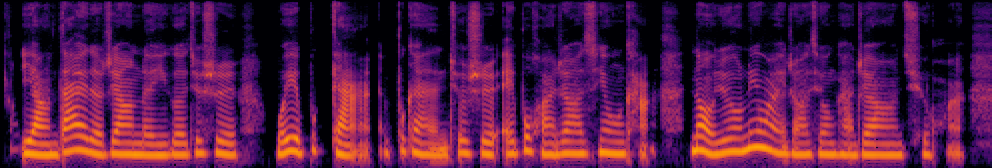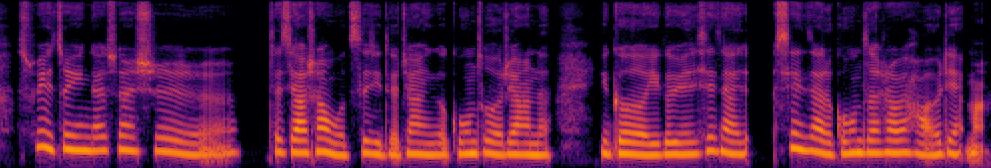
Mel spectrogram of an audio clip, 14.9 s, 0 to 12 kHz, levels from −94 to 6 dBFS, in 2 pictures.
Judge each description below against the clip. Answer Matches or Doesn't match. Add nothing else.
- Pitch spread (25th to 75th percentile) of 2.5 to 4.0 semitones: Matches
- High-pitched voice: Matches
